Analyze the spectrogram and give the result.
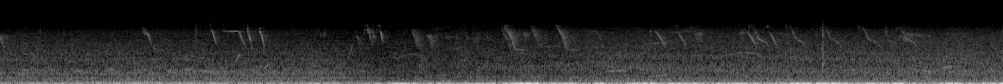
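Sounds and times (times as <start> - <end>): small birds chirping: 1.4 - 2.8.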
